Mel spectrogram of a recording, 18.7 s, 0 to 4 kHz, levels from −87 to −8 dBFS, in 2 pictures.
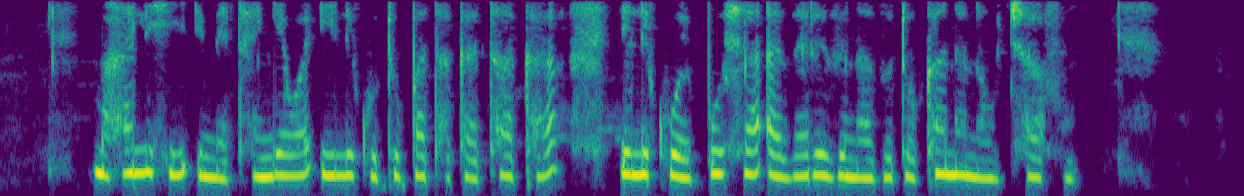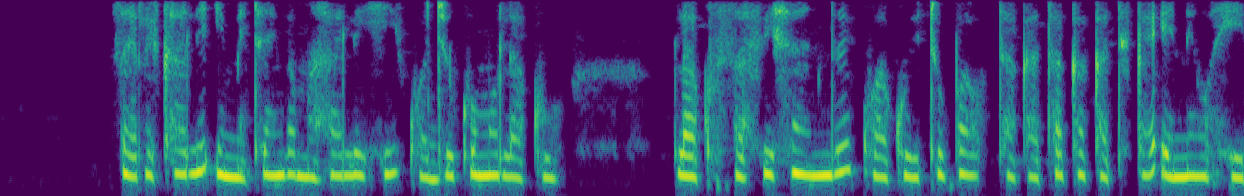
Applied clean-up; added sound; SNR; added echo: none; none; none; none.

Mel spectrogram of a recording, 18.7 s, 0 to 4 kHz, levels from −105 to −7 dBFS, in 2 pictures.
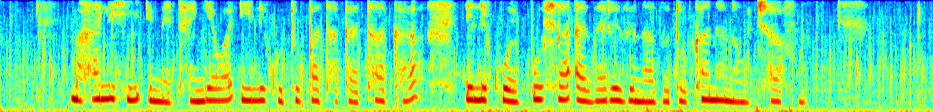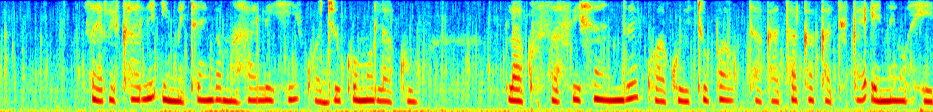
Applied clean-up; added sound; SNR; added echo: none; Writing + Boiling; 18 dB; none.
